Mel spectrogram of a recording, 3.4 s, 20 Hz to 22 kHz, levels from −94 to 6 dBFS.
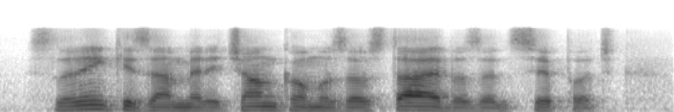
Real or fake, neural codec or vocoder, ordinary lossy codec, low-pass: fake; codec, 16 kHz, 0.2 kbps, FocalCodec; none; none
